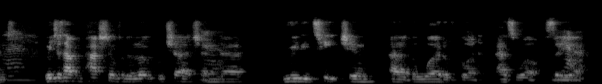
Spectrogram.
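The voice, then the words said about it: British London accent. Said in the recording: “based in London. As you can tell by our accent. ... your beautiful accent. ... we're not from America”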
